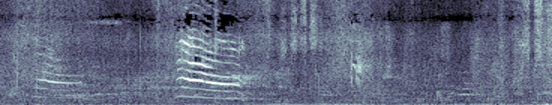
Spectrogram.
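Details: Pregnant stray cat living on the street, turning down offered food, lets out one loud, drawn-out, wavering meow, then quieter background rumble and faint street noise.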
